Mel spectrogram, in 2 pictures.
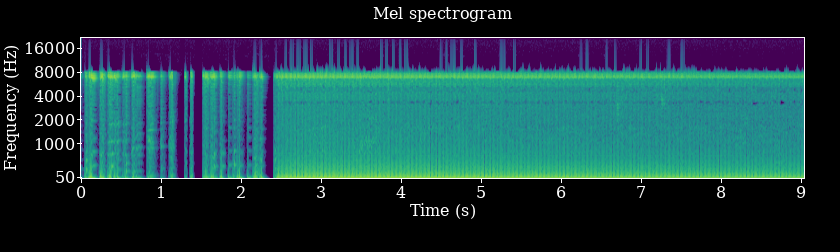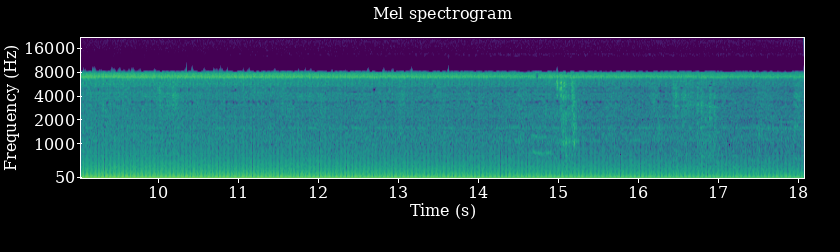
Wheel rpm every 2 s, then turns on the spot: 0, 0, 0, 0, 0, 0, 0, 0, 0.
none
